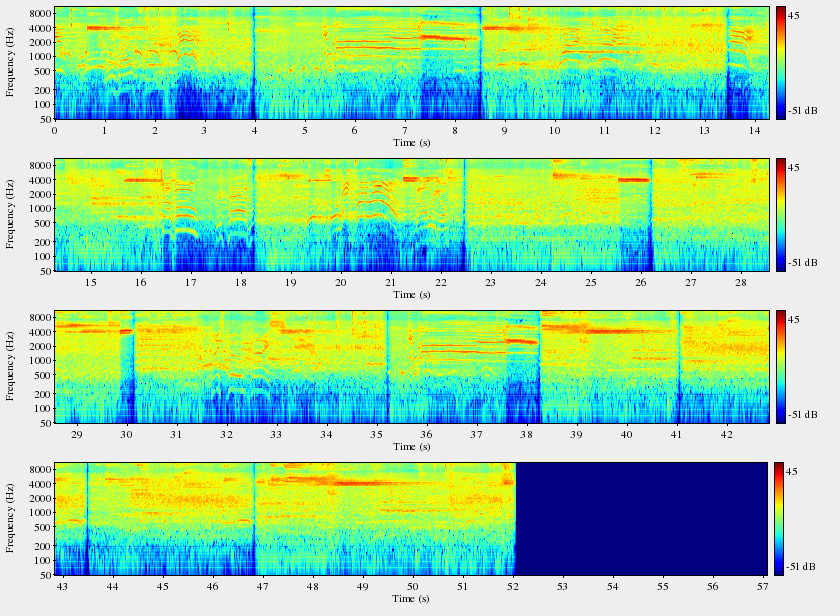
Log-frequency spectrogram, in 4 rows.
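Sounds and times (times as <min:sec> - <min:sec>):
players and spectators voices: 0:00.0 - 0:52.1.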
